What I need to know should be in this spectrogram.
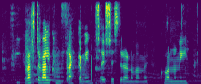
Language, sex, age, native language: Icelandic, female, 11, Icelandic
